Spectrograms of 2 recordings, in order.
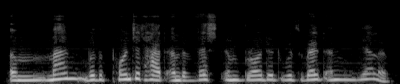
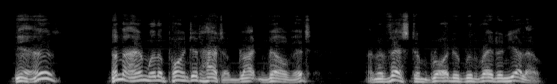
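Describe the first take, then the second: First: High, innocent sing-song repeat; mocking child echo. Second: Brisk, louder officer giving the description; officer describing. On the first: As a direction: echo him like a sly child. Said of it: "don't repeat my questions". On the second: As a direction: list the details firmly. Adjutant describes the man. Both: A narrator's reading.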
